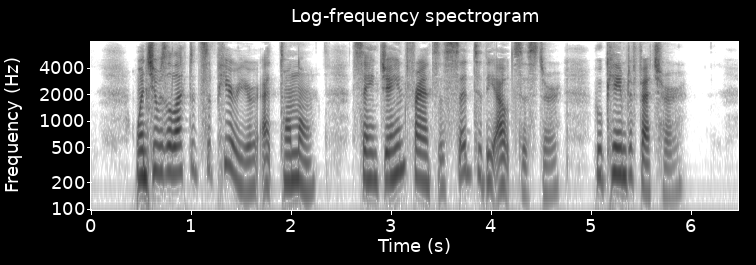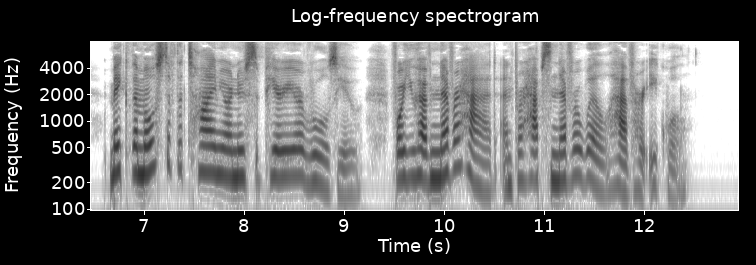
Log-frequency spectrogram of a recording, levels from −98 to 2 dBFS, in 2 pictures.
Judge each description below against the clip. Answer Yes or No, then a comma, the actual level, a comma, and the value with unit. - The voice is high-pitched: Yes, high, 225 Hz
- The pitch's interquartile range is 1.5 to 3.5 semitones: No, average, 4.8 semitones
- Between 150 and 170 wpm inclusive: No, average, 195 wpm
